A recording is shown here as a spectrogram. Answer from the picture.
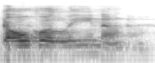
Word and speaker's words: Dovalina: Okay, we're gonna forego the business meeting till after our speaker's presentation, and our speaker tonight is Dovalina. Did I say it right? Dovalina. Dovalina, thank you.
